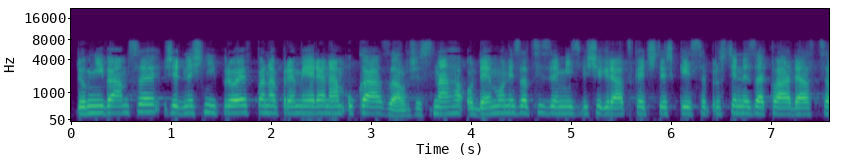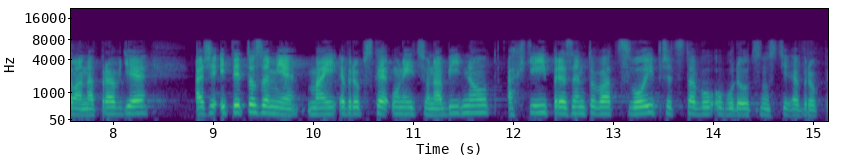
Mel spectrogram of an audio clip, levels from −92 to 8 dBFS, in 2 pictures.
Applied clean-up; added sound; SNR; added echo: none; none; none; none.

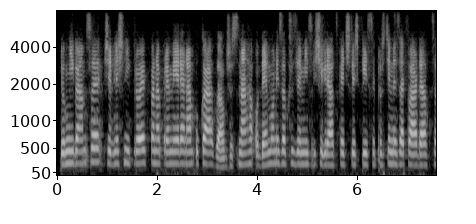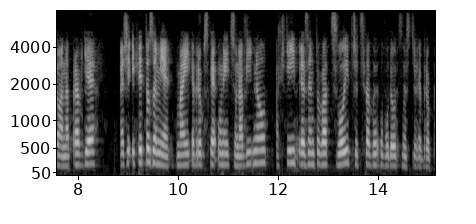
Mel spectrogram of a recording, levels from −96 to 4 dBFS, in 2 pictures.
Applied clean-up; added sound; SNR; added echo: neural mask model DeepFilterNet 3.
